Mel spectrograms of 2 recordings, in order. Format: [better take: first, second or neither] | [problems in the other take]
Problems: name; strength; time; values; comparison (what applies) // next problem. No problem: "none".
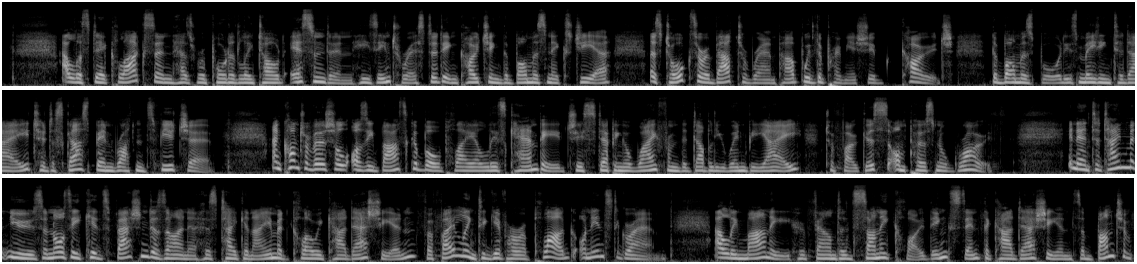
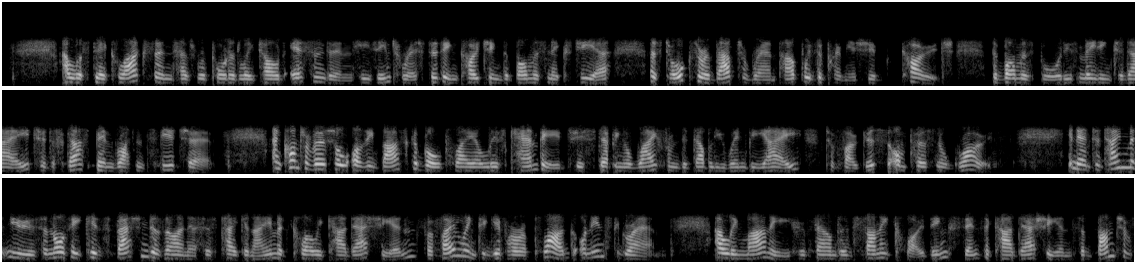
first | phone-call audio; poor line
